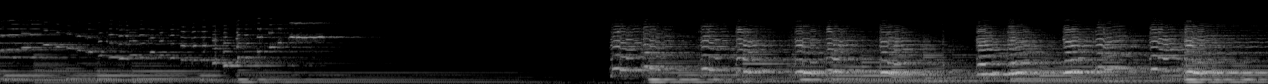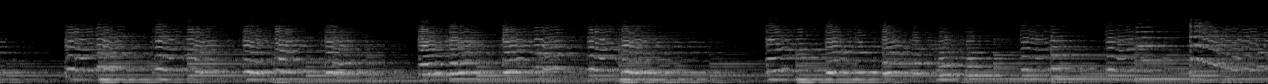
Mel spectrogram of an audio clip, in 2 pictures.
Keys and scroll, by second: 2.0 super+z, 4.2 super+z, 5.3 super+z, 6.3 super+z, 6.9 super+z, 12.9 super+z, 16.2 super+z, 19.6 super+z, 20.9-21.9 typing, 22.2 super+z.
